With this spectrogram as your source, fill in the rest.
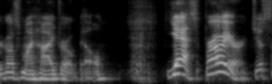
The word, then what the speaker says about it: Brier: really can't El Linda his name is spelled like Brian b r i a but with an r on the end instead of uh an N it's Brier like Brian but with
